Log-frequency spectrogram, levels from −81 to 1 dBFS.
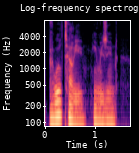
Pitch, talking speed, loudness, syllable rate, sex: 95 Hz, 210 wpm, -18 LUFS, 6.5 syllables/s, male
